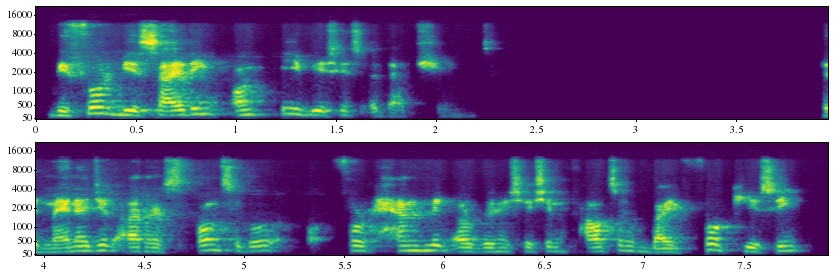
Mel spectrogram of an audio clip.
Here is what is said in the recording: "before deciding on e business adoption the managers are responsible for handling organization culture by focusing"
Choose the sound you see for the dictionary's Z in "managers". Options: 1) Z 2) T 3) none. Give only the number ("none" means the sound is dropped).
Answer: 3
